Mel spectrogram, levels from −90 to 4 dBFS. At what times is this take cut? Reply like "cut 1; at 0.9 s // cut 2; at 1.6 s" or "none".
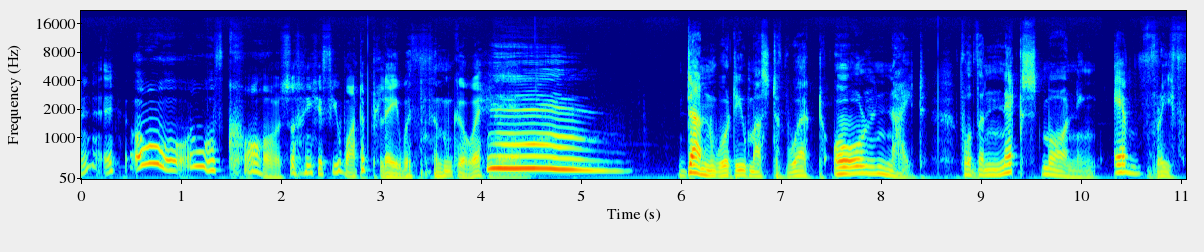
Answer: cut 1; at 6.0 s

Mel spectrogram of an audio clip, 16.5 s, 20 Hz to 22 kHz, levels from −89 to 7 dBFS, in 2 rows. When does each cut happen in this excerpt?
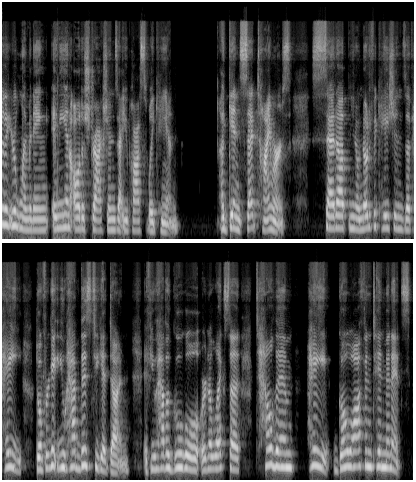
none

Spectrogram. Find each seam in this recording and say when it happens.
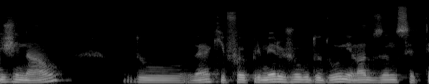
none

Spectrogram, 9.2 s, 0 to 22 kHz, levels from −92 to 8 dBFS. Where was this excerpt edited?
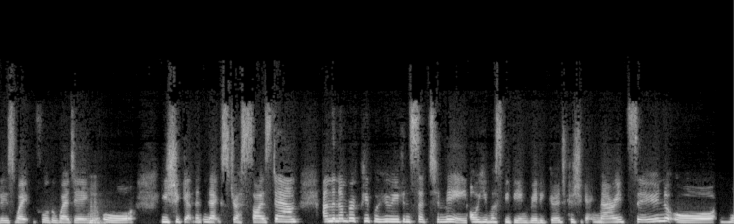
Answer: cut 1; at 5.8 s

